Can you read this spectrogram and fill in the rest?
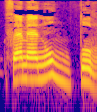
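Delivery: slow فمن اضطر as "fama-nu-dturr"; damma on the nun. Shown as a demonstration. Teacher shows Warsh's reading, slow "fama-nu-dturr" for فمن اضطر. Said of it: "لاحظوا الضم".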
